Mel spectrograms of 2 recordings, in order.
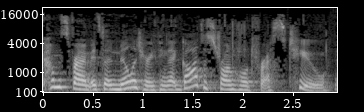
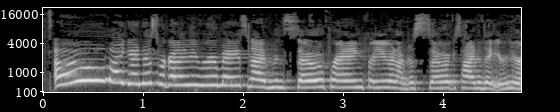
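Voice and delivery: put-on gushing Texas girl; 8 semitones higher, 8 dB louder than usual. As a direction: gush like a sugary Texas sorority girl. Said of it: "I sounded like I was from Texas".

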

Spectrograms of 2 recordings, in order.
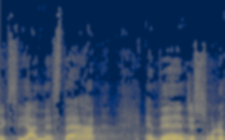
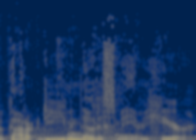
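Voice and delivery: quiet plea; 4 semitones lower, 8 dB quieter, faster than usual. Retold or imitated. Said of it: "Or, you know".

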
